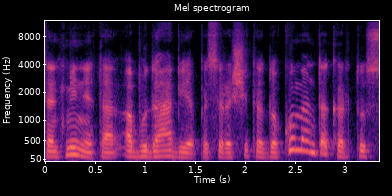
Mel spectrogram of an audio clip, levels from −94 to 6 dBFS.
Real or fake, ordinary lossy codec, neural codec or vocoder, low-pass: real; Opus, 16 kbps; none; 10.8 kHz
